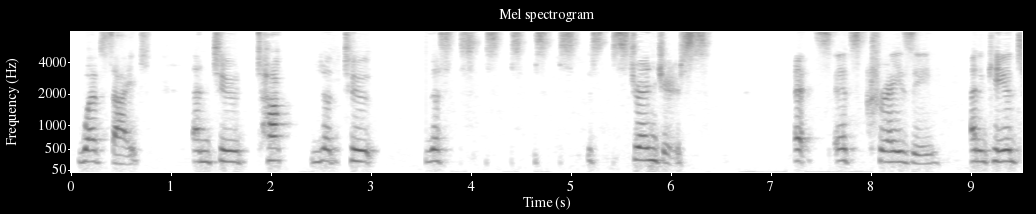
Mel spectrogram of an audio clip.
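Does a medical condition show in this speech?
Yes: stuttering; stutter since childhood, grew up in China without speech therapy, persists into adulthood; hid stutter while growing up, shame about stuttering held back for years; here repeated words, blocks.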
